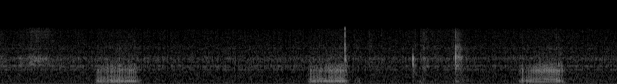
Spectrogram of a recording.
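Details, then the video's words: A Boston Terrier snores while sleeping on a sheepskin, with low rumbling breaths repeating about every two seconds. "dog snores by ziggi, a boston terrier"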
